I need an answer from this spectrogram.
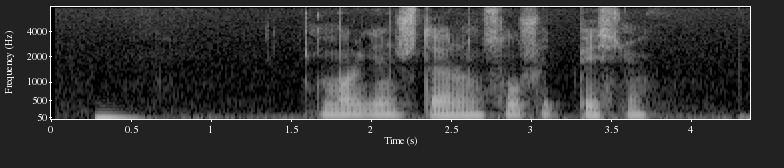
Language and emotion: Russian, neutral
